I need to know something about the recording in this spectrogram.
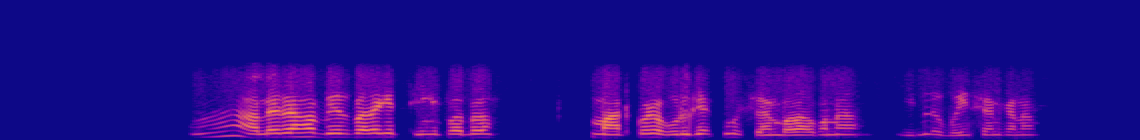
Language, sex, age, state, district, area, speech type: Santali, male, 18-30, West Bengal, Purba Bardhaman, rural, conversation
